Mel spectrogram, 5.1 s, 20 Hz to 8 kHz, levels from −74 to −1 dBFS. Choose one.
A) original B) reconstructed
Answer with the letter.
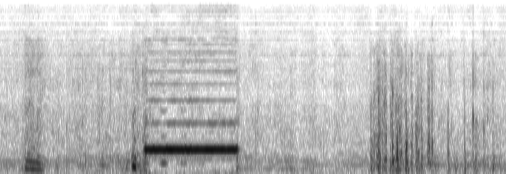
B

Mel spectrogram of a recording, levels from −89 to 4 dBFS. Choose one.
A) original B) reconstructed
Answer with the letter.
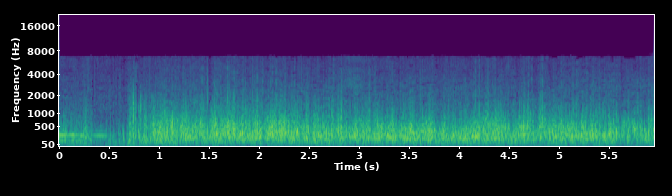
A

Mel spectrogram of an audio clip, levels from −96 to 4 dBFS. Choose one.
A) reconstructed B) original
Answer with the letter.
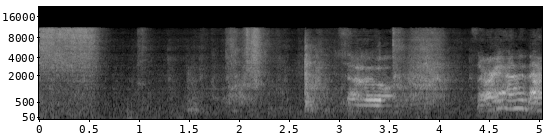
A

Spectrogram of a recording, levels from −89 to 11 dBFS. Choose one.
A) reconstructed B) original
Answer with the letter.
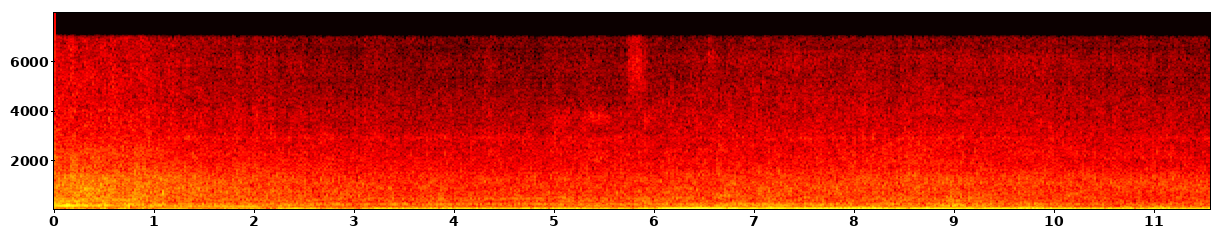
A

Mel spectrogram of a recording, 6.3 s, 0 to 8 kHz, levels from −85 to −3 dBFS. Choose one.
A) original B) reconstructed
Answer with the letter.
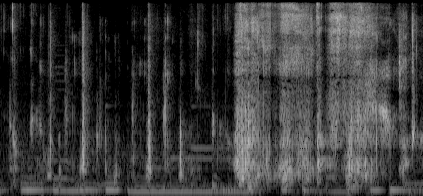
A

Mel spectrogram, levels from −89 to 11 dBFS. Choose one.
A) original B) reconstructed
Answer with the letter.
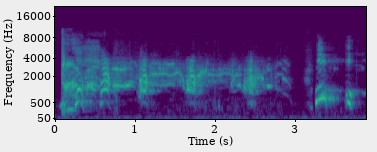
A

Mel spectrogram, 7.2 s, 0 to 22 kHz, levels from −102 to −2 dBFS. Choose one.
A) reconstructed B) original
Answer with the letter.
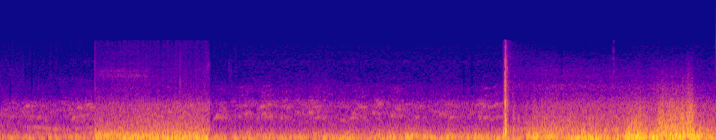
B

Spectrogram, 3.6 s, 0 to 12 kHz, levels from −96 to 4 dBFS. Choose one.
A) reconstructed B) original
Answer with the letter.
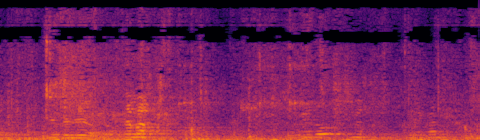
B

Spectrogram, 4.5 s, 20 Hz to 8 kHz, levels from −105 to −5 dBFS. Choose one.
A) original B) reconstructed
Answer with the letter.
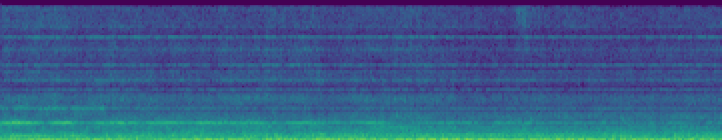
B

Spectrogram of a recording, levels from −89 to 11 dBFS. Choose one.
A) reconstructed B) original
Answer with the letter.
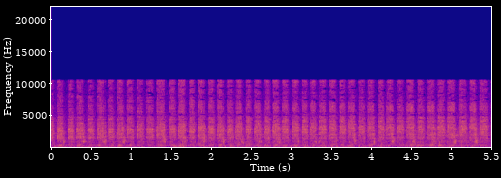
B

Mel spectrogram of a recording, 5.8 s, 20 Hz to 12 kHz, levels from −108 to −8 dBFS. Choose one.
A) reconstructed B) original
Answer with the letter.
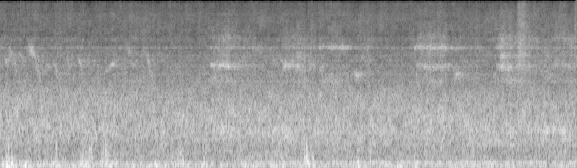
A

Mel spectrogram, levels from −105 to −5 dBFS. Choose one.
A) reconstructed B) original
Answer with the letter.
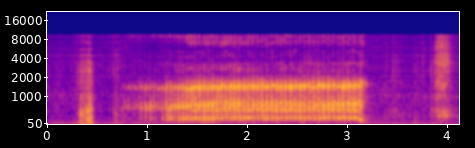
A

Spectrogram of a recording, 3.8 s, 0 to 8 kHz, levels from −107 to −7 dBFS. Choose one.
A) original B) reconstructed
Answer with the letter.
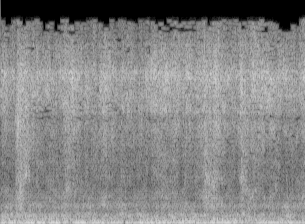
B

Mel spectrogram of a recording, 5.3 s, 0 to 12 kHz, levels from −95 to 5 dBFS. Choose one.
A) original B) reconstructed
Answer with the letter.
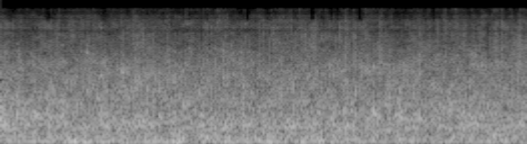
B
